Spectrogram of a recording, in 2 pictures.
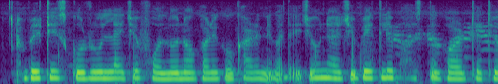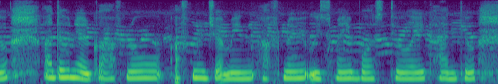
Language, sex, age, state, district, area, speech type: Nepali, female, 18-30, West Bengal, Kalimpong, rural, spontaneous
